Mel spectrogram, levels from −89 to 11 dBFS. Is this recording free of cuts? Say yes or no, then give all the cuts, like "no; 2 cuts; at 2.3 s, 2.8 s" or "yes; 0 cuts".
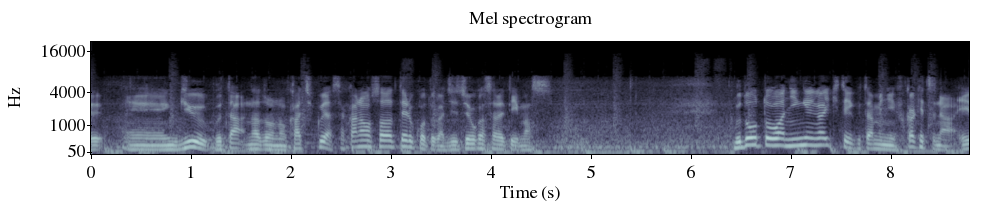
no; 1 cut; at 6.4 s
